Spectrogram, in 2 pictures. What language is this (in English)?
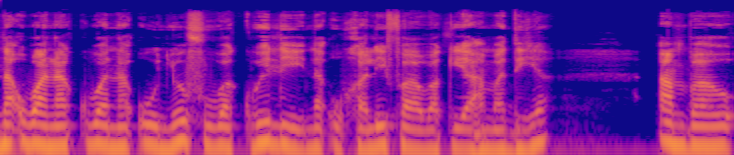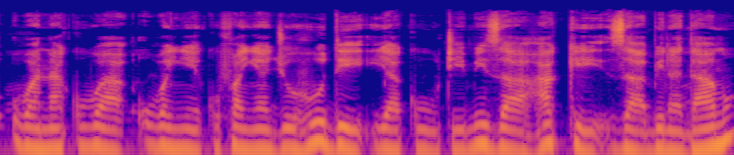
Swahili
